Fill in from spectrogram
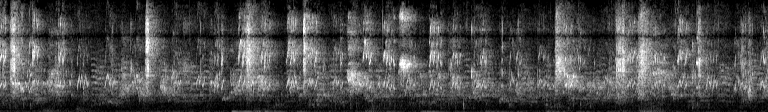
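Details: Four young budgies beg during feeding by their yellow mother, producing continuous scratchy squawks and chirps, bursts swelling and fading across the recording.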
